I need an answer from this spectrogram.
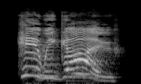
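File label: British female Here we go Enthusiastic; beanstalk audio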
